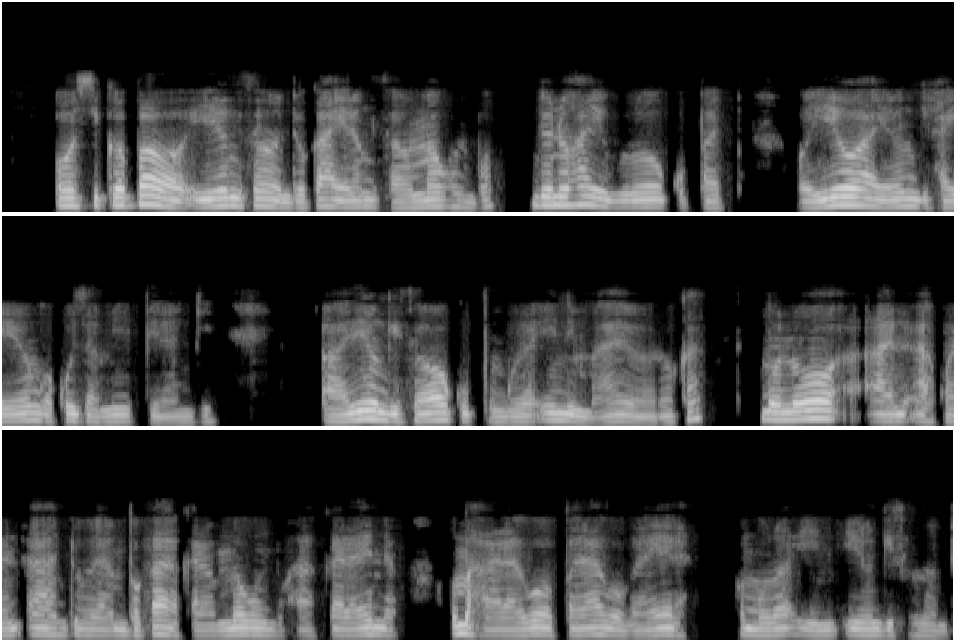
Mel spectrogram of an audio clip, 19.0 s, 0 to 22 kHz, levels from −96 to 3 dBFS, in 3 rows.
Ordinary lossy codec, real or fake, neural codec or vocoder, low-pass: AAC, 32 kbps; real; none; 5.4 kHz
